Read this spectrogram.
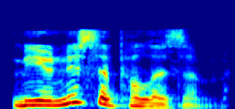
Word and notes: municipalism: British English

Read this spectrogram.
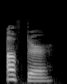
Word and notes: ofter: British English

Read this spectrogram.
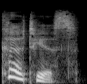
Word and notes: courteous: British English

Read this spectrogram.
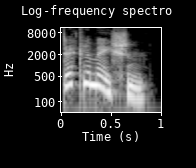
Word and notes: declamation: British English

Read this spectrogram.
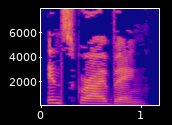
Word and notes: inscribing: British English

